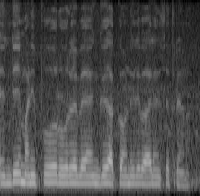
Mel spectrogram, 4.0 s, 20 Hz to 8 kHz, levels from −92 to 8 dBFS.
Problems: low volume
